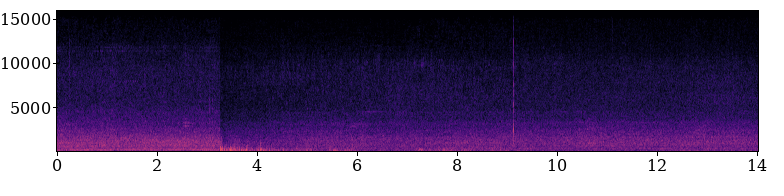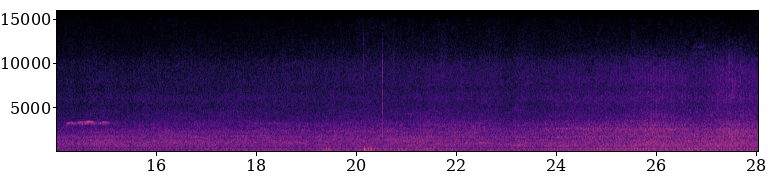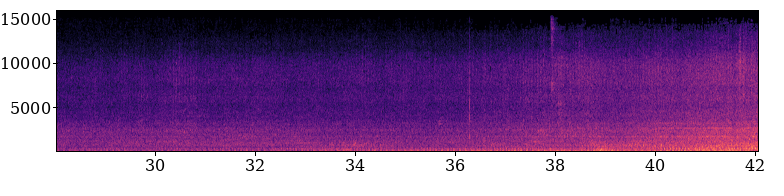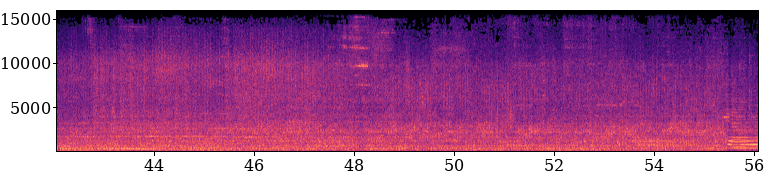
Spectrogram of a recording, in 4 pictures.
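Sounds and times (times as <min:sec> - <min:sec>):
locomotive engine humming: 0:00.0 - 0:04.0, 0:14.0 - 0:56.0
train wheels rushing on rails: 0:12.7 - 0:56.0.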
